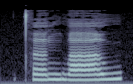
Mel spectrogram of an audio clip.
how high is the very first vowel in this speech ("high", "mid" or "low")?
low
